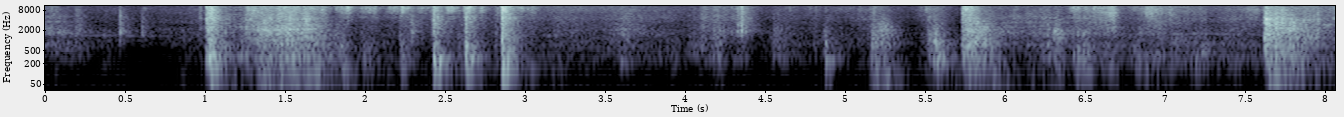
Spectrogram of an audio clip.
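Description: Hands patting and slapping flatbread dough on a cloth, with soft irregular thumps and rustling of fabric. The sharpest knocks come about a second in, a cluster around three seconds, and again near the end.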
